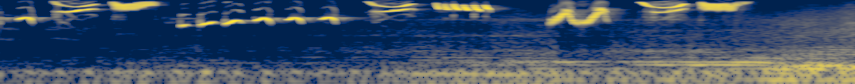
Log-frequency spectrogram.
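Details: Orange-headed thrush in full song, used to prompt other birds to sing. A rich, fast run of varied whistles, repeated rising notes, buzzy trills and looping slurs, ending in fading background noise.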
